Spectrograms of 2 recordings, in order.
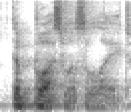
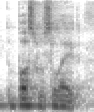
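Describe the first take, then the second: First: Slow, lower mocking repeat of the excuse; mocking echo. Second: Said in the usual way. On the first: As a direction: throw his words back at him, slowly and lower. Bully mocks Scott's excuse.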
